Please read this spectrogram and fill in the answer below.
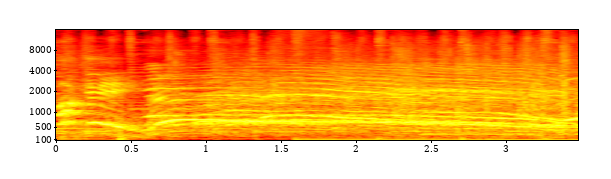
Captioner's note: cheering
